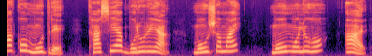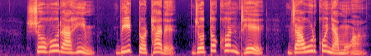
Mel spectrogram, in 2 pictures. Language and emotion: Santali, neutral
